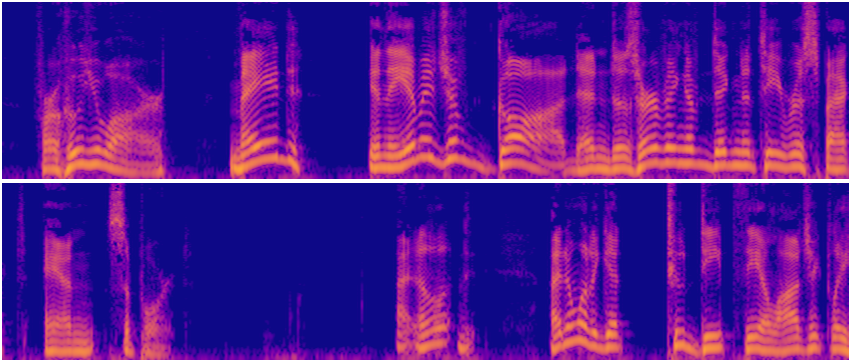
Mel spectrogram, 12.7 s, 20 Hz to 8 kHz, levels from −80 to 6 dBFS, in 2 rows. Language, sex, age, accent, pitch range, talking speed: English, male, 60-79, American, 130-195 Hz, 120 wpm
